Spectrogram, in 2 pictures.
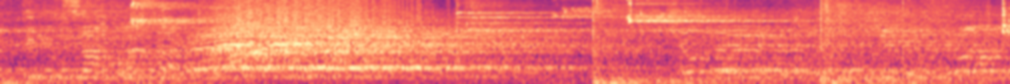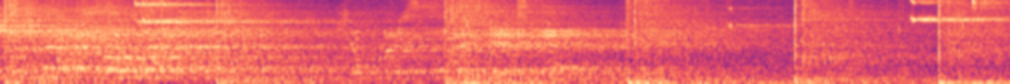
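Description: A basketball dribbled and bouncing on a gym floor during play, a thud every second or two, in a large hall, with players' voices calling out.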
